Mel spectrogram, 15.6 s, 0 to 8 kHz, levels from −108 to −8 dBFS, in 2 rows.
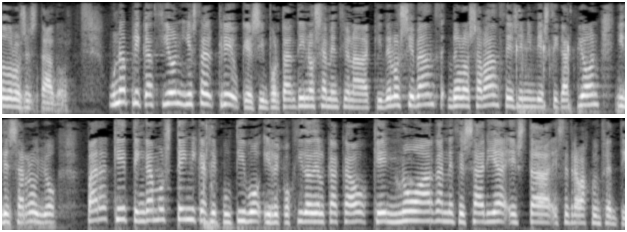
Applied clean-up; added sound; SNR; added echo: neural mask model RNNoise.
